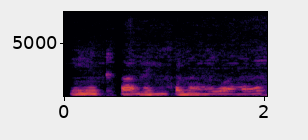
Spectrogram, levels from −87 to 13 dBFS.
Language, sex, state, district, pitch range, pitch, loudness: Maithili, female, Bihar, Muzaffarpur, 200-240 Hz, 220 Hz, -36 LUFS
